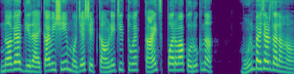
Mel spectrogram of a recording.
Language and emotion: Goan Konkani, disgusted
